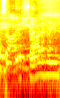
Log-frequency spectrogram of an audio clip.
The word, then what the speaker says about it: Asahi: Asahi.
